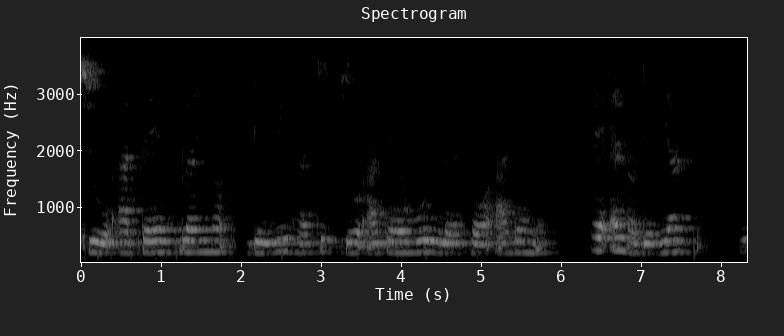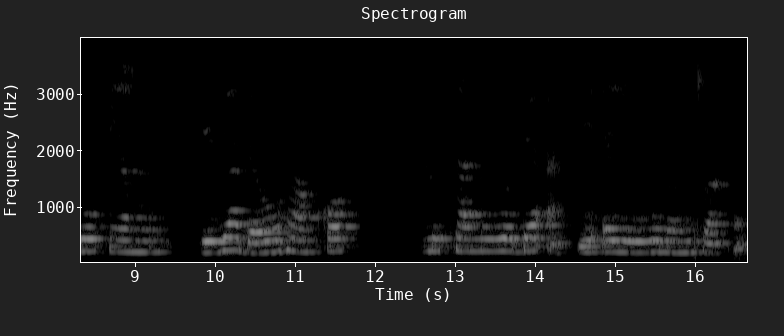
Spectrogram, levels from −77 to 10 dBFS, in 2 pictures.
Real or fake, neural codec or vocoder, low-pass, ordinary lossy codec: real; none; 3.6 kHz; MP3, 24 kbps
